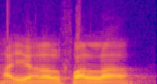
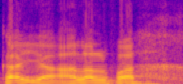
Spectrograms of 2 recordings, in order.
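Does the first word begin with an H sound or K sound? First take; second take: H sound; K sound. First: The first word begins with an H sound. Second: The first word begins with a K sound. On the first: The speaker calls it right. "hurufnya yang jelas" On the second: The speaker calls it wrong. "bukan huruf H tapi huruf K diganti K"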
